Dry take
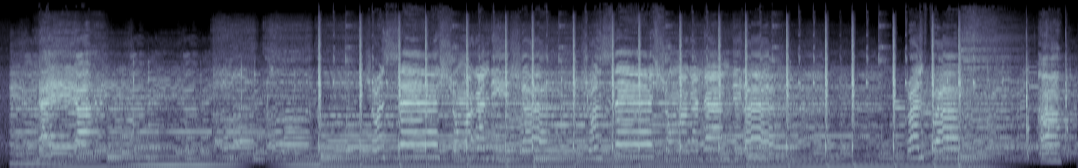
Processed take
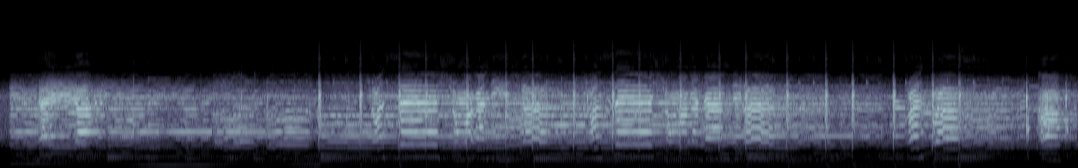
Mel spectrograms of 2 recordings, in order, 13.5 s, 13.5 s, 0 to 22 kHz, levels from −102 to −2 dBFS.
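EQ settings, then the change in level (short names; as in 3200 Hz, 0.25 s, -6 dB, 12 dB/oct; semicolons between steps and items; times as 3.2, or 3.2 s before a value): elliptic band-pass 840–2100 Hz, stop band 40 dB; air absorption 110 m; 0.0 dB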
